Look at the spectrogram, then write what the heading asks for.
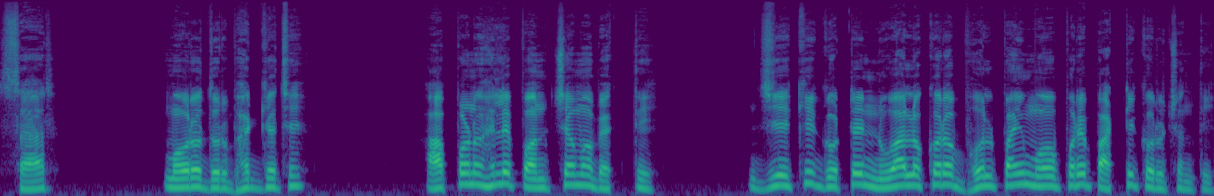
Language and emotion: Odia, sad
